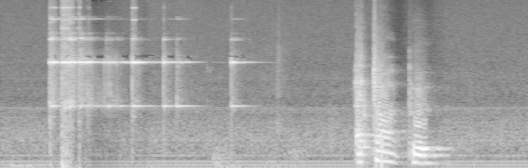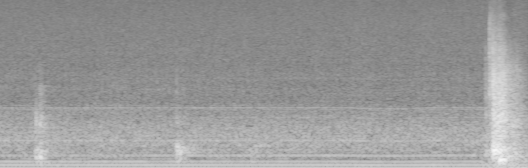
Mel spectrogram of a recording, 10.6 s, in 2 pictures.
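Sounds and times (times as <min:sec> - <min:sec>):
low steady hum: 0:00.0 - 0:10.0
doorbell ringing with metallic chimes: 0:00.5 - 0:02.7
speech: 0:03.8 - 0:04.6.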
